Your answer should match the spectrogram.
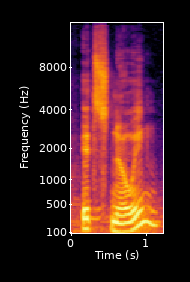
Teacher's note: Canadians have this rise at the end, so every statement sounds like a question. So even if it's snowing, obviously they'll go, it's snowing? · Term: Canadian rise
